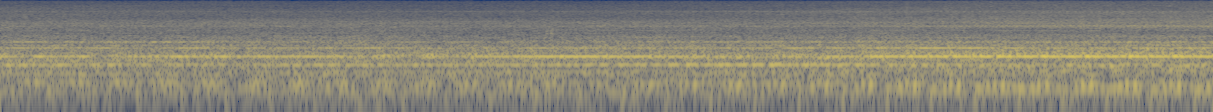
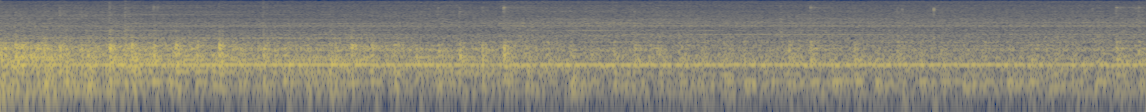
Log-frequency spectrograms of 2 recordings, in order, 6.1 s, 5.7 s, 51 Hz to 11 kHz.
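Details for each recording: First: 1 HP Bridgeport R8 milling head on a converted planer, 5-inch 45-degree face mill, finish pass on bar: steady spindle hum with light constant cutting hiss, no chatter or squeal; smooth finish. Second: A 1 HP Bridgeport R8 milling head on a planer drives a 5-inch face mill over hot-rolled bars about 0.030 in out of square. Irregular light ticking, roughly three a second, over the spindle hum: an interrupted cut catching only one side.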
